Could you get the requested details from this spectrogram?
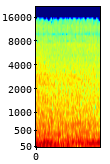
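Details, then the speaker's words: Honda Supra X after engine rebuild for a very rough-sounding engine, with oversize piston, new cam chain, pulser packing, oil pump gear and oil: smooth, even low engine note, steady firing, no ticking, knocking or clatter; now very smooth. "nah ini suaranya Tuh kan udah paling alus banget nih"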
